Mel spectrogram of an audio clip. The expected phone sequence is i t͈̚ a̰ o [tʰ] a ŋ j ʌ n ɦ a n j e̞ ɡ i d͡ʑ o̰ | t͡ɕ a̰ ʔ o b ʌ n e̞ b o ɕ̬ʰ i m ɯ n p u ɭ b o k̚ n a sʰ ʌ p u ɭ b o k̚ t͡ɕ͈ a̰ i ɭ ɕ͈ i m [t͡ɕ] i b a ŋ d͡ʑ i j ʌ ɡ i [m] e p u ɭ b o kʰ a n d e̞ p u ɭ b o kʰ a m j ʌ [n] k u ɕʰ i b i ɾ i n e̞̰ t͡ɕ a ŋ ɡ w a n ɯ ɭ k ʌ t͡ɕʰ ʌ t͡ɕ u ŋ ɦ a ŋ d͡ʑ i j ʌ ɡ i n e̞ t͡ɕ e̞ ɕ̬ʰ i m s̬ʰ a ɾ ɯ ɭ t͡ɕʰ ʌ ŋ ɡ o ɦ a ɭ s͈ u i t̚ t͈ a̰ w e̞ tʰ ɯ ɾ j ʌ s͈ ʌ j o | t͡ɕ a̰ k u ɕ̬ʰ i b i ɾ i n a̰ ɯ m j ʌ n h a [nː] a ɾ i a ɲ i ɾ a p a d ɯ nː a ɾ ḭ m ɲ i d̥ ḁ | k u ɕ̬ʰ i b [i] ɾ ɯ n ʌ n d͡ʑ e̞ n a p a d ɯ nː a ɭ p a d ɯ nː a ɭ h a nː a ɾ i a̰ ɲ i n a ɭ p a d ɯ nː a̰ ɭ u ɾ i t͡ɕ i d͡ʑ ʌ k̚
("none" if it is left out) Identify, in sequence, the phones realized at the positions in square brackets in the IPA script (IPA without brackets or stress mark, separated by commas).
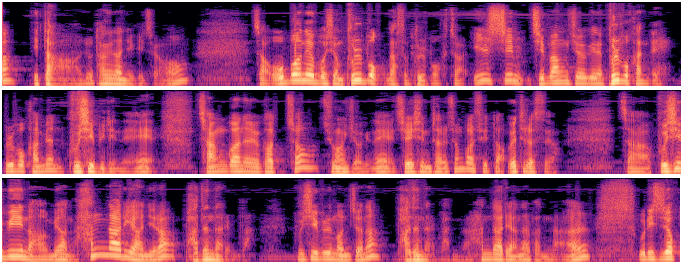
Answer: t, t͡ɕ, n, n, nː, i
